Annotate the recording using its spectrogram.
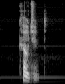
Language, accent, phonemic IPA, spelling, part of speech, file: English, US, /ˈkoʊd͡ʒn̩t/, cogent, adjective, En-us-cogent.ogg
- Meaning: 1. Reasonable and convincing; based on evidence 2. Appealing to the intellect or powers of reasoning 3. Forcefully persuasive; relevant, pertinent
